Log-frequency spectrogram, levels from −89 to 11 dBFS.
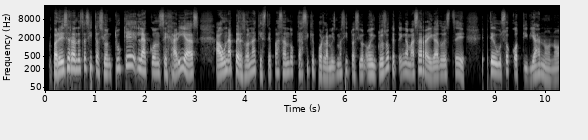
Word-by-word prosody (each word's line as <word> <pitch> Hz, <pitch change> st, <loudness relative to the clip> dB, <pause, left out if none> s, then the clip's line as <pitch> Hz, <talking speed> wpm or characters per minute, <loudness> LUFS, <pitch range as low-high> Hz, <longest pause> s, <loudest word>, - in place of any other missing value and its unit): para 145 Hz, +1 st, +8 dB
ir 165 Hz, -, +8 dB
cerrando 195 Hz, -1 st, +5 dB
esta 195 Hz, +3 st, -4 dB
situación, 155 Hz, -11 st, -4 dB
¿tú 205 Hz, +9 st, -8 dB
qué 255 Hz, +3 st, +2 dB
le 195 Hz, -4 st, +6 dB
aconsejarías 150 Hz, -, +2 dB, 0.3 s
a 125 Hz, -, +7 dB
una 175 Hz, +6 st, +3 dB
persona 135 Hz, +2 st, +1 dB
que -, -, -10 dB
esté 125 Hz, -, -6 dB
pasando 155 Hz, +1 st, -5 dB
casi 185 Hz, +3 st, -6 dB
que 175 Hz, -, -7 dB
por 125 Hz, -6 st, -4 dB
la 105 Hz, -, 0 dB
misma 110 Hz, +7 st, -8 dB
situación, 130 Hz, -6 st, -7 dB
o 135 Hz, -, -1 dB
incluso 140 Hz, -, -2 dB
que 165 Hz, -, -4 dB
tenga 150 Hz, +1 st, -5 dB
más 135 Hz, +2 st, -1 dB
arraigado 120 Hz, -7 st, +2 dB
este 130 Hz, +3 st, -5 dB, 0.3 s
este 170 Hz, -, +1 dB
uso 145 Hz, +3 st, -2 dB
cotidiano, 140 Hz, -, -4 dB
¿no?, 100 Hz, +3 st, -7 dB
150 Hz, 185 wpm, -24 LUFS, 130-175 Hz, 0.3 s, para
